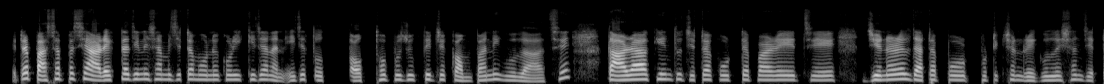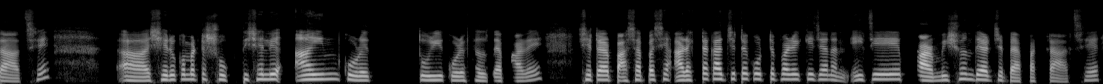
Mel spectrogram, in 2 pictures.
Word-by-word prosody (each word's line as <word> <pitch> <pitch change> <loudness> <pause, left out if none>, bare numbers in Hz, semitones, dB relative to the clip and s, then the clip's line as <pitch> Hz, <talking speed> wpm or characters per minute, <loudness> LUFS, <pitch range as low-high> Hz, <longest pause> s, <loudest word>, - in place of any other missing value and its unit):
এটার 270 +2 +5
পাশাপাশি 255 +5 +3
আরেকটা 205 +5 +5
জিনিস, 240 -1 -1
আমি 230 -1 -3
যেটা 235 +1 -1
মনে 220 0 -1
করি 220 0 0
কি 225 - -2
জানেন? 200 -6 0
এই 190 - -4
যে - - +1
তত 195 - -3 0.2
তথ্য 175 +4 -1 0.2
প্রযুক্তির 220 +1 -2
যে - - +1
কোম্পানি 190 +6 -1
গুলা 170 -5 -1
আছে, 245 - -7 0.5
তারা 210 +2 +10 0.2
কিন্তু 240 -1 -2
যেটা 210 +2 -1
করতে 210 +1 -3
পারে 205 0 +2 0.3
যে, 200 -1 -2 0.5
General 225 +4 +5
data 215 +2 +3
পোর 210 -1 -1 0.2
Protection 205 +2 -7
Regulation 195 +5 -3
যেটা 175 -1 -3
আছে, 230 - -11 0.9
আ - - +3 0.3
সেরকম 220 +1 -1
একটা 245 +3 -7
শক্তিশালী 235 +2 -2 0.3
আইন 235 +1 +3 0.2
করে, 195 -3 +1 0.6
তৈরি 200 0 +1
করে 185 -1 -1
ফেলতে 170 -2 -4
পারে। 160 +4 -4 0.5
সেটার 215 -2 +3
পাশাপাশি 210 +5 -1
আরেকটা 205 +4 +1
কাজ 250 0 +5
যেটা 255 0 -2
করতে 245 0 -3
পারে, 235 -1 +2
কি 240 - -3
জানেন? 215 -5 -2 0.2
এই 215 - -2
যে 235 - 0 0.4
পারমিশন 195 +6 +2
দেওয়ার 215 -3 +3
যে 195 - -3
ব্যাপারটা 160 0 -5
আছে, 195 +8 -15
210 Hz, 160 wpm, -22 LUFS, 195-230 Hz, 0.9 s, তারা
